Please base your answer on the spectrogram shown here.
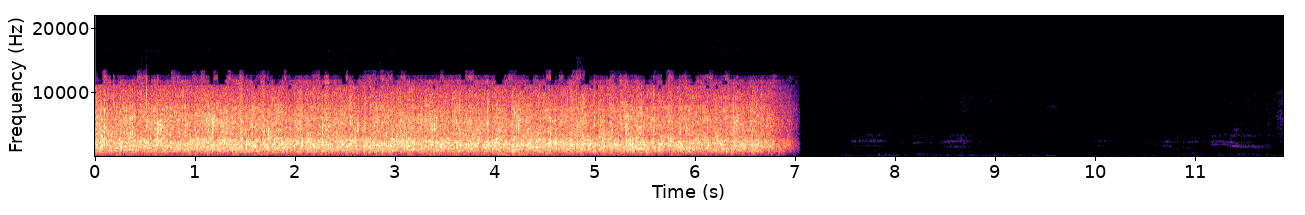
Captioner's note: applause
